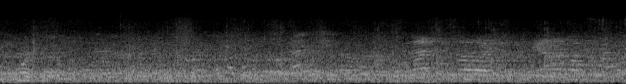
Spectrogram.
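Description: Voices murmur and chatter in a large echoing hall.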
